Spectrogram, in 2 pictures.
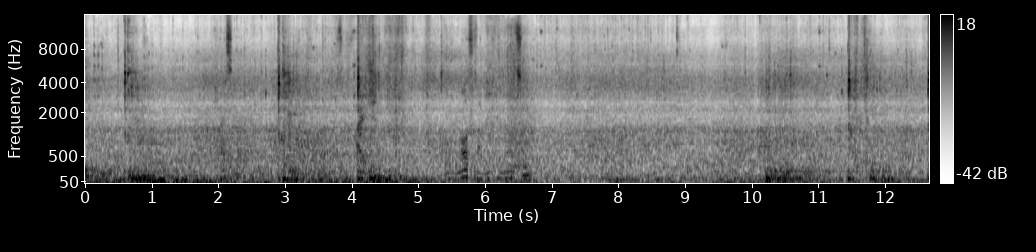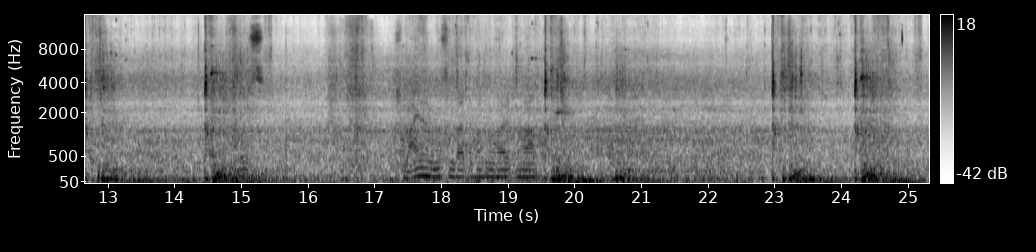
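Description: Bowstrings twang as arrows are shot again and again.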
